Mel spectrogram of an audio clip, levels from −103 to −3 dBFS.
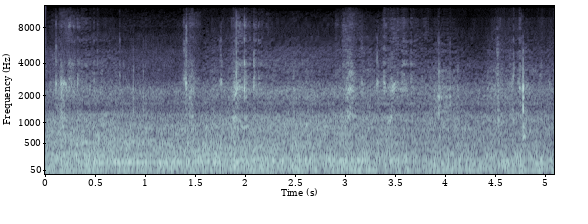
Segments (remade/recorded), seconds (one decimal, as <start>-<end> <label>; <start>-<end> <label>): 0.0-0.4 remade; 0.4-1.5 recorded; 1.5-5.1 remade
